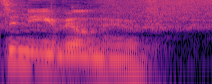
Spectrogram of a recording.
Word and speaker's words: Denis Villeneuve: It's pronounced Denis Villeneuve. Okay. No. You want me to go get Hinatea? No. She speaks like... It's Denis Villeneuve, or something close to that.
